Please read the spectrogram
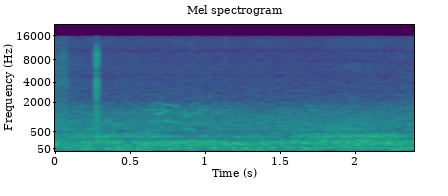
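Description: Steady low outdoor background noise, with one brief faint click about a third of a second in.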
